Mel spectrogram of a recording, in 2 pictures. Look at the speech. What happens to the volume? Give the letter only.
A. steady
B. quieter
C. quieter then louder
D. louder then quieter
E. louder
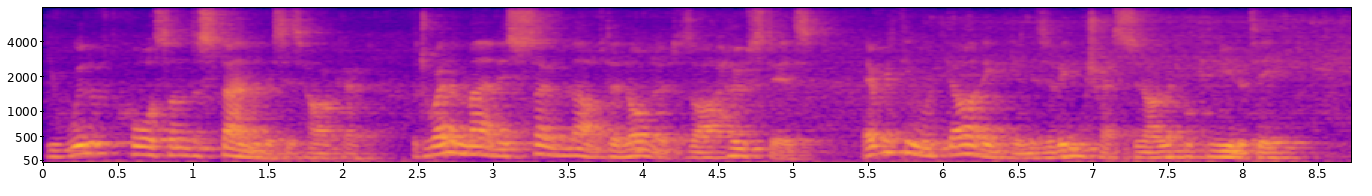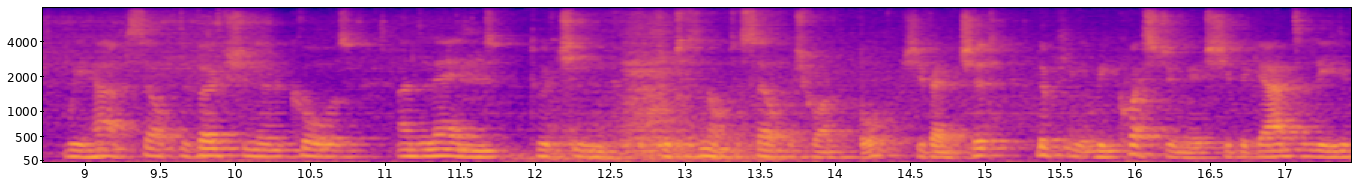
A.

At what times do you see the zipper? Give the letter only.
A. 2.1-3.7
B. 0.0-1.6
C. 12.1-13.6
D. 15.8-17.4
C.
